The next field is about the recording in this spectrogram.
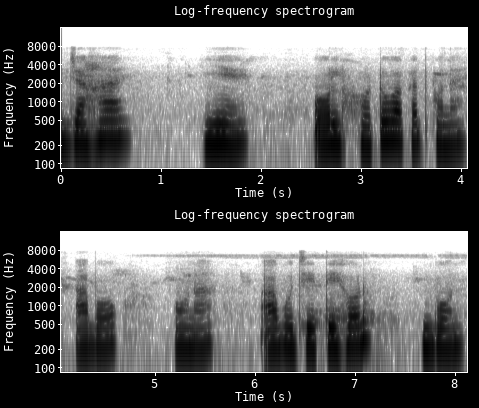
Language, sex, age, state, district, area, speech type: Santali, female, 30-45, Jharkhand, Seraikela Kharsawan, rural, spontaneous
